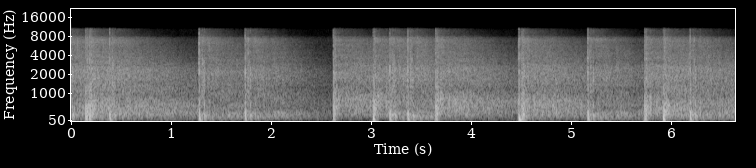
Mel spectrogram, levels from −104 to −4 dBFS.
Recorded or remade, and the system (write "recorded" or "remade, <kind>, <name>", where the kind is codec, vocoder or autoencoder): remade, vocoder, BigVGAN v2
